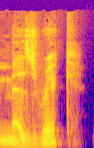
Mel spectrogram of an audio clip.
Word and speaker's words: Mezrich: Mezrich? – Yes, that is correct.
